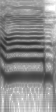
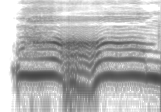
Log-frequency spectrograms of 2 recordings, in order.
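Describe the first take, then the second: First: The call sounds calm and casual. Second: The call sounds weak and sick. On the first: The child has just arrived home. "which that one means I'm home" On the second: The child is ill. "that's the sick mom"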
